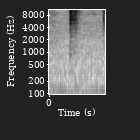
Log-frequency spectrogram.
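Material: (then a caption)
Iron. An iron Don Quixote statuette that sits on a fireplace is tapped, giving two short, bright metallic ticks. The first tick is the louder one, with a quick decay, and a second, fainter tick follows near the end.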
